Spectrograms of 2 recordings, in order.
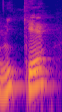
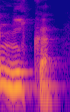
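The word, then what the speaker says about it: νίκη: né Nike na verdade do grego niqué escreve niqué mas se pronuncia Nica há inclusive uma revolta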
